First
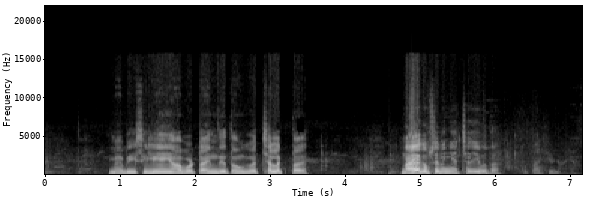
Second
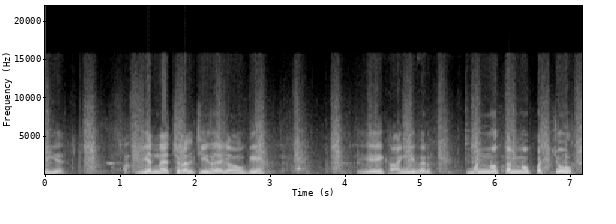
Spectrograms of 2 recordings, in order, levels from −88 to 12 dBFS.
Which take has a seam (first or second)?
first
